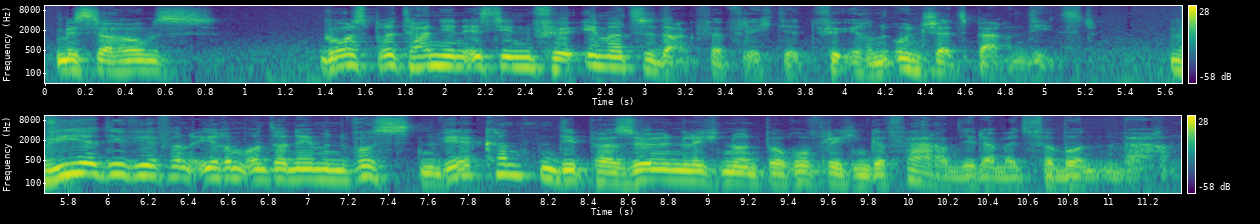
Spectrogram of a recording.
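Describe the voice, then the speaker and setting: Ein Sprecher, der in einem Hörspiel einen förmlichen, feierlichen hohen Regierungsbeamten spielt. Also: male voice, mid-range voice, sing-song, fairly quick, a little hiss or hum, close to an everyday voice. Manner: formal and ceremonious. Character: formal senior male government official. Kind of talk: German radio drama.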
